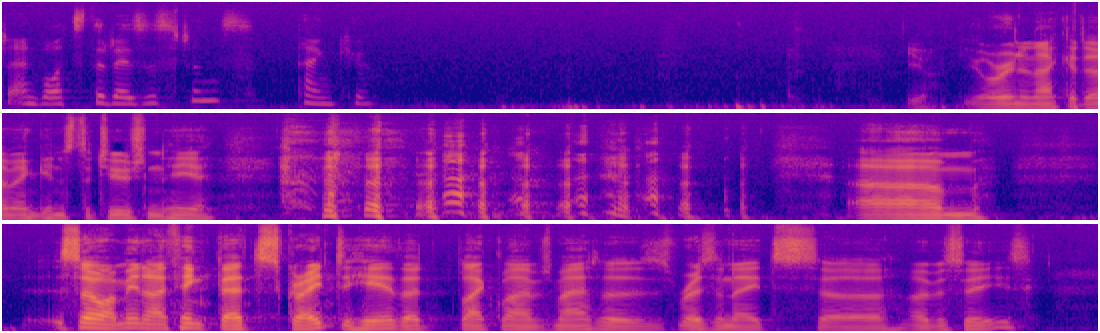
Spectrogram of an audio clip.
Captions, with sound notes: and what's the resistance, thank you. - You're in an academic institution here. (panelists laugh) So I mean, I think that's great to hear that Black Lives Matter resonates overseas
